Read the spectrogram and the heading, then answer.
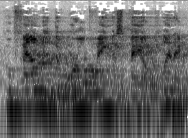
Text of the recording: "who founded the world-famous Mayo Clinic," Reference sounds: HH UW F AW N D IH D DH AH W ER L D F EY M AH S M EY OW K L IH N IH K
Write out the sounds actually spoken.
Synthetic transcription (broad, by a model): HH UW F AW N D IH D DH AH W ER L D F EY M AH S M EY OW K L IH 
